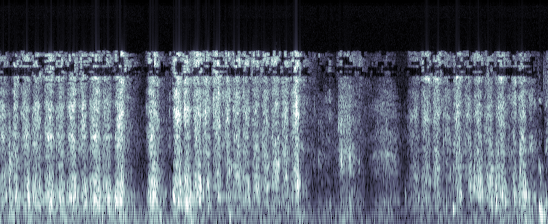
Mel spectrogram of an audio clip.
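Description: Sandpaper rubbing along the edges of a leather case for a titanium camping stove, a steady close rasping scrape in repeated strokes with brief pauses.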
